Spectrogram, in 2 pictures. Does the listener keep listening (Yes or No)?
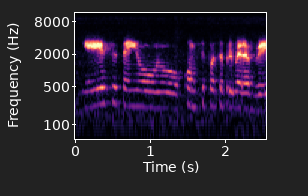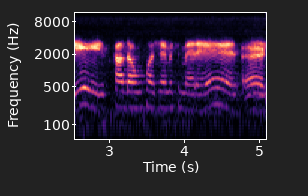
No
